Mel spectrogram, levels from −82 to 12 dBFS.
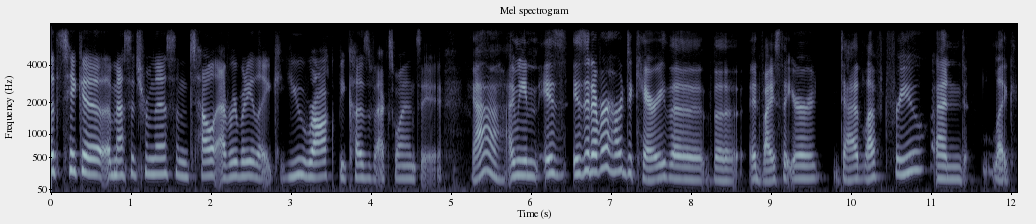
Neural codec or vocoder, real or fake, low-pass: none; real; 7.2 kHz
